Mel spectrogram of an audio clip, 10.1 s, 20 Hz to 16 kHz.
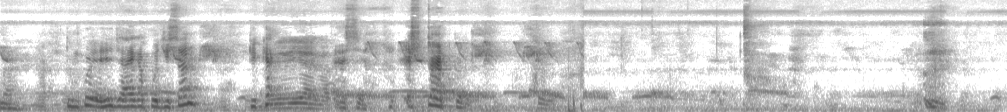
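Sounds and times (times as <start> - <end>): dove cooing: 3.4 - 10.0.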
